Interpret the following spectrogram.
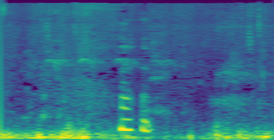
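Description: Wind buffeting the microphone as a low rumble, with two short voiced sounds from a person about a second in.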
